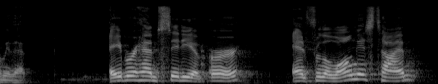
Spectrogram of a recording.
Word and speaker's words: Ur: Ur. U-R is how you spell it.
